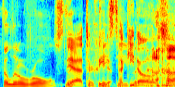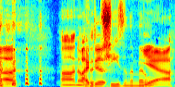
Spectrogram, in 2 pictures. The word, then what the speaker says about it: taquitos: Traquitos. Yeah. Hey, guys, he says. Hey, welcome. How's it going? Welcome to you. Traquitos, like, you know, like the little rolls. Yeah, taquitos.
